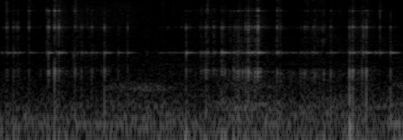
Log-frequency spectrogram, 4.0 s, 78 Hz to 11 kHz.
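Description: A medium-sized, ridged and faceted cut glass candle jar, hollow and held in both hands close to the microphones, is tapped and scratched with long fingernails along its ridged sides. Quiet, rapid glassy clicks and scratchy strokes are heard over a steady thin ringing tone near 1.7 kHz with bright high glints. Each tap dies away almost at once.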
